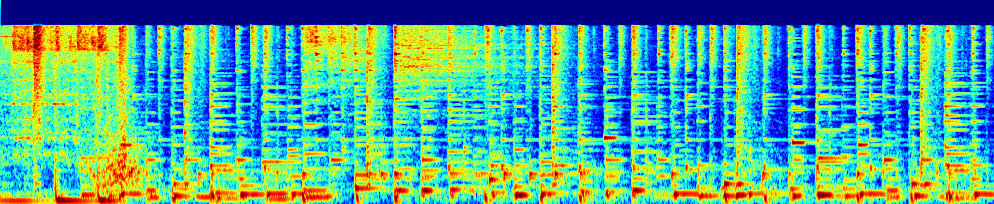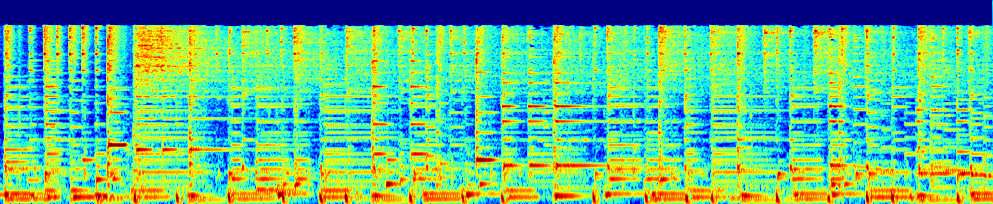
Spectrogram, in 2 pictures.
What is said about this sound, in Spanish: Vamos a hacer una breve pausa musical y nos regresaremos dentro de un minutito.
